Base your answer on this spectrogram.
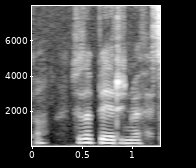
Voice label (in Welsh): "byr" Welsh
